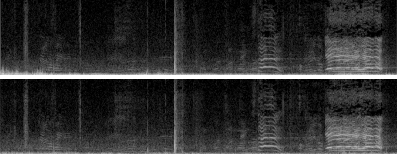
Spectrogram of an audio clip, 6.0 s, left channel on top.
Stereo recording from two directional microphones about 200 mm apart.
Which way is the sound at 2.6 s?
Centre (ahead or behind).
